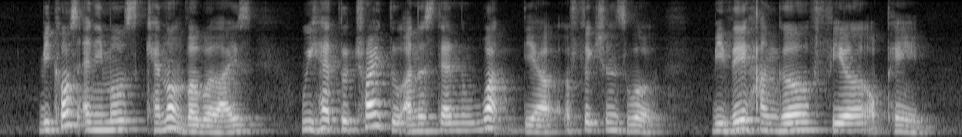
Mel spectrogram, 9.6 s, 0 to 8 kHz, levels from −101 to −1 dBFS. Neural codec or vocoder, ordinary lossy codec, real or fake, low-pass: none; none; real; none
